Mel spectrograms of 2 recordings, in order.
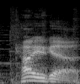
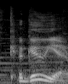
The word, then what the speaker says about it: Kaguya: and you'll get there kuga the dragon princess or kaguya rather I got the got the syllables backwards kaguya the dragon princess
